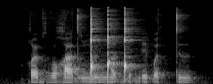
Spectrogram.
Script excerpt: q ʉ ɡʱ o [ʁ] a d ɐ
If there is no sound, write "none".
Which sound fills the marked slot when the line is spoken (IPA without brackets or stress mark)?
ʁ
